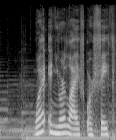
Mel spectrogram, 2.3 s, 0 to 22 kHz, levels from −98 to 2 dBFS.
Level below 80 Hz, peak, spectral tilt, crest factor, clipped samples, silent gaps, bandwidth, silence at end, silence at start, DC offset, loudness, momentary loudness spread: -34 dBFS; -6 dBFS; -6.5 dB/octave; 14 dB; under 0.1%; none; 18 kHz; 0 s; 0 s; under 0.1%; -19 LUFS; 18 LU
